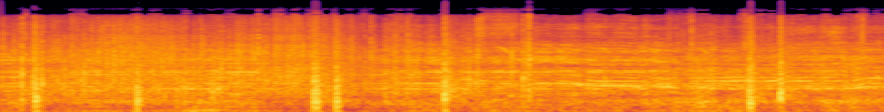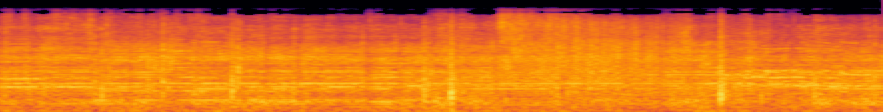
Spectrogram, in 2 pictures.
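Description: Fireworks going off: about six sharp bangs, a second or several apart, over a steady hiss of rocket trails and crackling sparks, with music playing underneath.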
